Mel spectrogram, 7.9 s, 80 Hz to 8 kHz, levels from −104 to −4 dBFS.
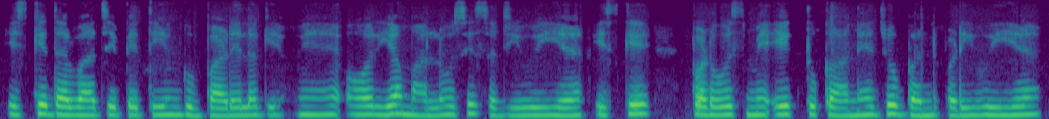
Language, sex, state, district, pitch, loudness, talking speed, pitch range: Hindi, female, Uttar Pradesh, Jalaun, 195 Hz, -35 LUFS, 200 wpm, 190-205 Hz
